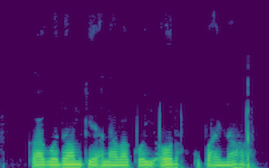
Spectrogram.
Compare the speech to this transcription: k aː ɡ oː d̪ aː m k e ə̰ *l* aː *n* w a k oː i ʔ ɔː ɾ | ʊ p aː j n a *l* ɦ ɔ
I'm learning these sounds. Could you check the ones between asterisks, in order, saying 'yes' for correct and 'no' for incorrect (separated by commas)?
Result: yes, no, no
